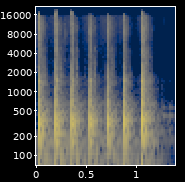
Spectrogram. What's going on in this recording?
rapid soft knock 01
wood, knocking, knock, fast, door, rapid, knocks, wooden, soft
